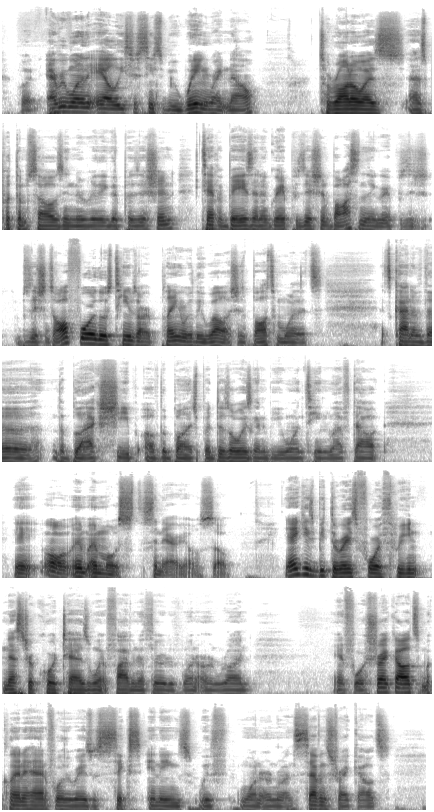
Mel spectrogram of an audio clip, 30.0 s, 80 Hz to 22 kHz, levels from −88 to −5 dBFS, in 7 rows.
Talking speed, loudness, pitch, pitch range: 220 wpm, -23 LUFS, 100 Hz, 95-110 Hz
